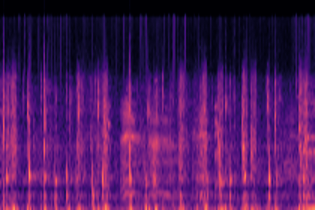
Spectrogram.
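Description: Fast, uneven clacking and knocking percussion, with a short vocal sound about halfway through.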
